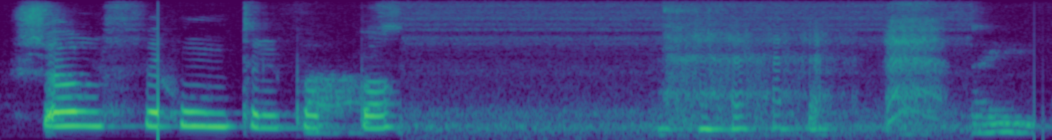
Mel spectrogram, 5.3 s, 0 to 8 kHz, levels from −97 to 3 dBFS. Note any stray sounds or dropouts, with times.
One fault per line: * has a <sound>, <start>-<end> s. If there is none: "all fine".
* has a laugh, 3.2-4.8 s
